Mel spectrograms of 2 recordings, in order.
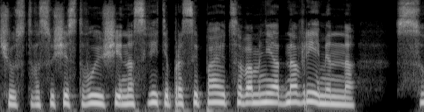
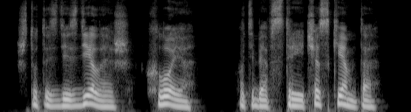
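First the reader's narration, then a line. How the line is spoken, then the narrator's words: Low menacing rasp. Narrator (Russian): Почти прохрипел низким, пугающим голосом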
